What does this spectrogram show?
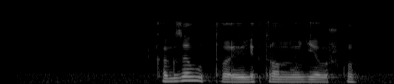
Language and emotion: Russian, neutral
